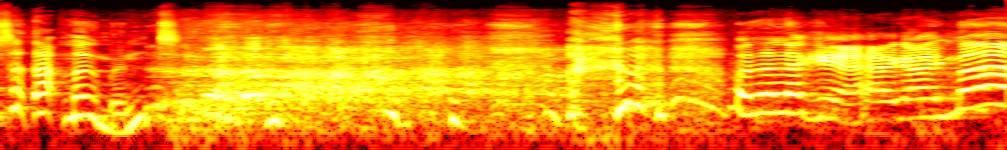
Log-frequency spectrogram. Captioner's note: laughter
